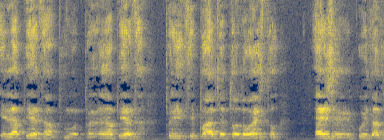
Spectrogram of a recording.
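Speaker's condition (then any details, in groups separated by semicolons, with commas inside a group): Amyotrophic lateral sclerosis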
